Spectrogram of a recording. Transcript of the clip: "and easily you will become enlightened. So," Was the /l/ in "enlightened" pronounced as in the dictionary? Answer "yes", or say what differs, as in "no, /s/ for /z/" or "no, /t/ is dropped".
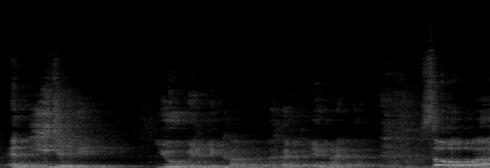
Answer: no, /l/ is dropped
